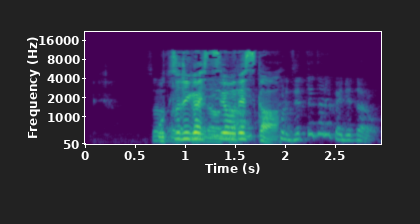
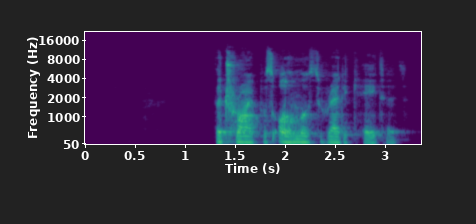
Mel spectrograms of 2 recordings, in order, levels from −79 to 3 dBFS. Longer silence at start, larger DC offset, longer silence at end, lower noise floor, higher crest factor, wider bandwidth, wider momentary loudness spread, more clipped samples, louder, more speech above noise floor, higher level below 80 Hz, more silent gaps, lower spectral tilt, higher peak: second, 0.65 s vs 1.3 s; neither; second, 0.1 s vs 0.25 s; second, -60 dBFS vs -79 dBFS; about the same, 20 dB vs 22 dB; about the same, 11.5 kHz vs 12.5 kHz; first, 17 LU vs 10 LU; neither; first, -16 LUFS vs -25 LUFS; second, 42 dB vs 53 dB; about the same, -62 dBFS vs -58 dBFS; neither; second, -2.5 dB/octave vs -4 dB/octave; first, 0 dBFS vs -6 dBFS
